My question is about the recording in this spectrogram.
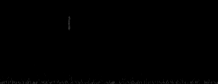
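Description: Near silence, with a single faint, short click about two thirds of a second in.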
